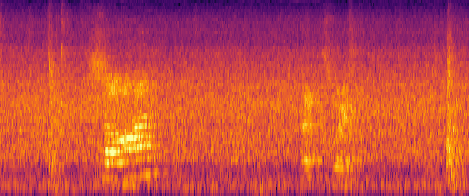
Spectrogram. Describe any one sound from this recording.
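A young woman speaks briefly in an echoing room.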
